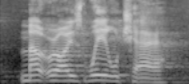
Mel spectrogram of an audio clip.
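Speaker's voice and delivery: put-on little boy voice. Acting out a father asking his six-year-old about Christmas, little Timmy voice. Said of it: "I promised Jane I wouldn't do the voice".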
